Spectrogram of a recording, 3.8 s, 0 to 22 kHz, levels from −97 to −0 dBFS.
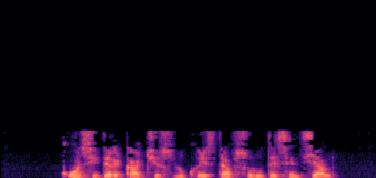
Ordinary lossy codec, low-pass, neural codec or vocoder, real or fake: MP3, 24 kbps; 7.2 kHz; none; real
